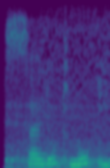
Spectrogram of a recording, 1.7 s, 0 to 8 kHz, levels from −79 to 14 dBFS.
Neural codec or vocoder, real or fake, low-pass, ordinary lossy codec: vocoder, 24 kHz, 100 mel bands, Vocos; fake; 7.2 kHz; Opus, 24 kbps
